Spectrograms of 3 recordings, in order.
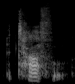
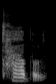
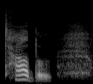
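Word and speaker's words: tafl: Viking game and they usually uh call that taffle TL but I want to point out to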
